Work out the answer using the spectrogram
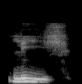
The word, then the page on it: liege: British English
